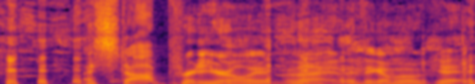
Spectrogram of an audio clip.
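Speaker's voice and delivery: lightly voiced busted driver; mock sheepish driver. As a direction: play the guilty driver, laughing. Plays the pulled-over driver.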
